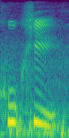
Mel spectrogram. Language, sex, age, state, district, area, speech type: Assamese, female, 18-30, Assam, Nalbari, rural, read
